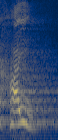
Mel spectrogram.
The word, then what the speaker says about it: high: उसके बाद है हाई, हाई, तो अगेन जी साइलेंट है इसमें, जी जो है वो साइलेंट होता है।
